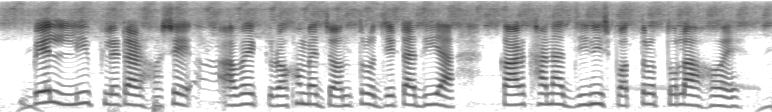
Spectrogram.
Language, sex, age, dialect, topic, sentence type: Bengali, female, 18-24, Rajbangshi, agriculture, statement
